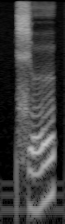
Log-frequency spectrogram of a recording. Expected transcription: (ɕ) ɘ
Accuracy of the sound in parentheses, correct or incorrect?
correct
